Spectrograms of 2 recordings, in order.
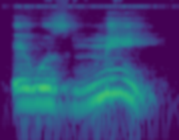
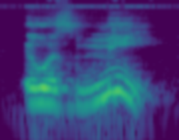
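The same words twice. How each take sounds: The two takes are said the same way.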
